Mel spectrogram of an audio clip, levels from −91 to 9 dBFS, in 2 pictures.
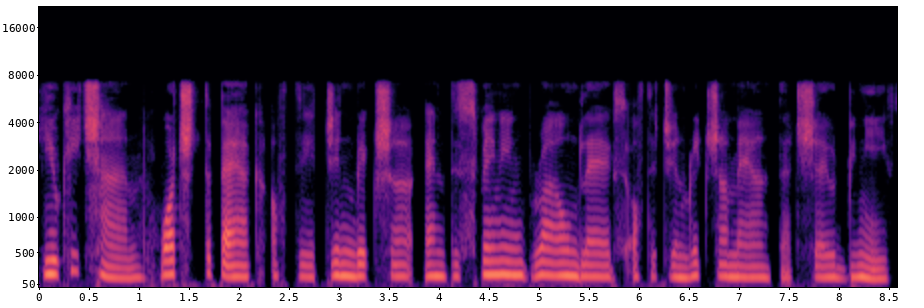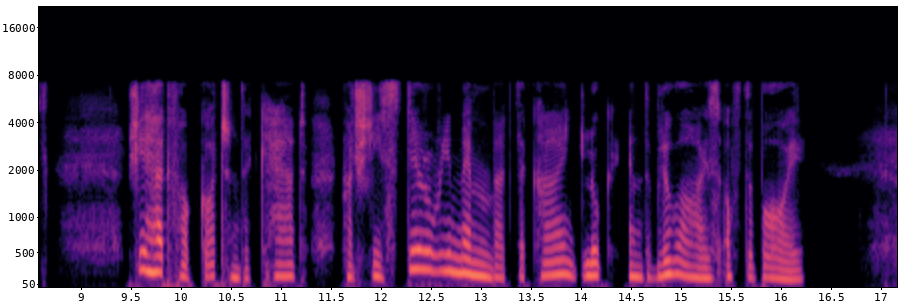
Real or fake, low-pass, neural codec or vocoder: fake; 7.2 kHz; codec, 16 kHz, 4 kbps, X-Codec, HuBERT features, trained on balanced general audio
